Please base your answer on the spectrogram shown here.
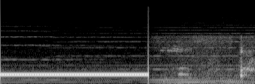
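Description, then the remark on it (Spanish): A steady, mid-pitched telephone tone hums loudly for about a second and a half, then cuts off abruptly with a click as the call connects, leaving faint line noise. “Ahí entró la llamada, llégale.”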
